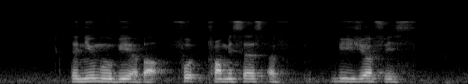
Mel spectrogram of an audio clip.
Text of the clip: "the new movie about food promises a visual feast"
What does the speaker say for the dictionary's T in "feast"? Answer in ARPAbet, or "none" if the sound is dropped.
none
